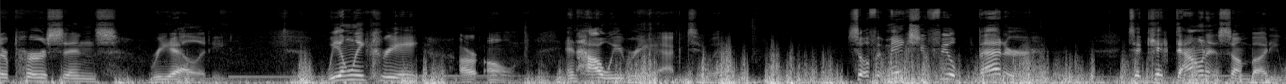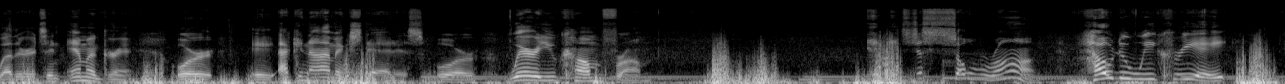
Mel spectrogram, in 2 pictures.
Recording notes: sorry about the wind I was walking my dogs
